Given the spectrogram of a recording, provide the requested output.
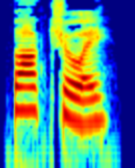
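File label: "bok choy", British English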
